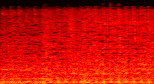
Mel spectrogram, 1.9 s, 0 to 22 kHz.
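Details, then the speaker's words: Honda Pop 110i (2018) single-cylinder engine idling with a loose, clattery rattle over its low thump. The cause is the long cam chain linking the crankshaft to the camshaft slapping. "Barulho de corrente batendo, e realmente é uma corrente que está batendo."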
